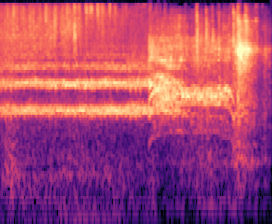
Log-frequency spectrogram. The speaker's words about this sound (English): The van speeds toward him.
